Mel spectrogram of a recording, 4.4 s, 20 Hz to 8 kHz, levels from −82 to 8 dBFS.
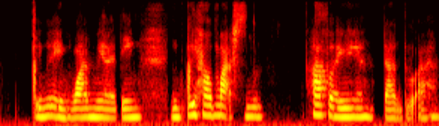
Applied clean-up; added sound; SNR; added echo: neural diffusion model UNIVERSE++.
